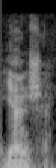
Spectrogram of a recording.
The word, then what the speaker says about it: Janša: do we pronounce it Janša or Janša? – Janša.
